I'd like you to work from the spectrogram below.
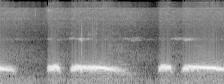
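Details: Trained decoy Spotted Dove, about two years old, that has passed training, cooing loudly and close: a short clipped note followed by a long sustained mellow coo, the pair repeated twice, with little else audible.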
